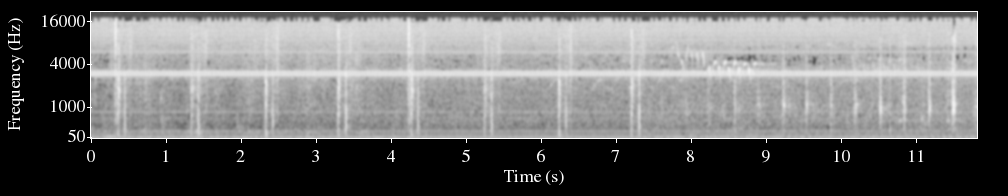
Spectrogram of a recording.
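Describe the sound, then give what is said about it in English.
Horse hooves clip-clop at a slow, even pace, roughly one sharp knock per second, in a horse breeding stable in Varkane village where tourists ride the horses, over a steady high-pitched background hum with faint chirps partway through. “And here I am in the horse breeding stable of Varkane. There are beautiful horses here.”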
